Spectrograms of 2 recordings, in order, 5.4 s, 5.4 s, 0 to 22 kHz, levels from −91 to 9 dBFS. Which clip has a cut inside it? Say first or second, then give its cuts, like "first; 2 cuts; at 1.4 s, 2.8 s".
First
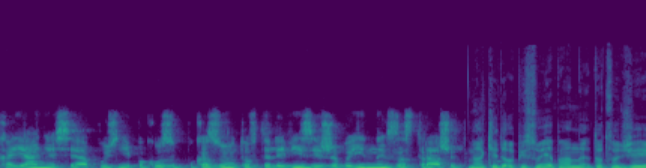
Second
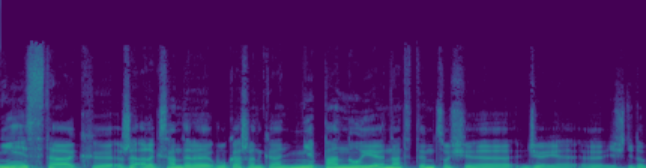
first; 1 cut; at 3.9 s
